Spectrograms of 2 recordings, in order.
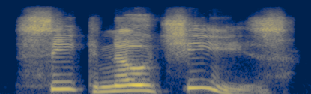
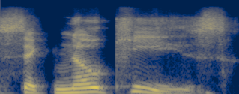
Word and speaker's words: Cycnoches: could be right or seek no cheese pretty sure that's not right but the proper pronunciation is sick no keys with the emphasis on the no sick no keys the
